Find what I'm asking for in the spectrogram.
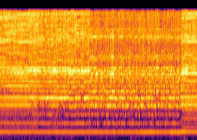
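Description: A Dremel rotary tool whines steadily while polishing a gun trigger spring, a loud high-pitched continuous spin with slight dips in pitch as it bears against the metal.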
